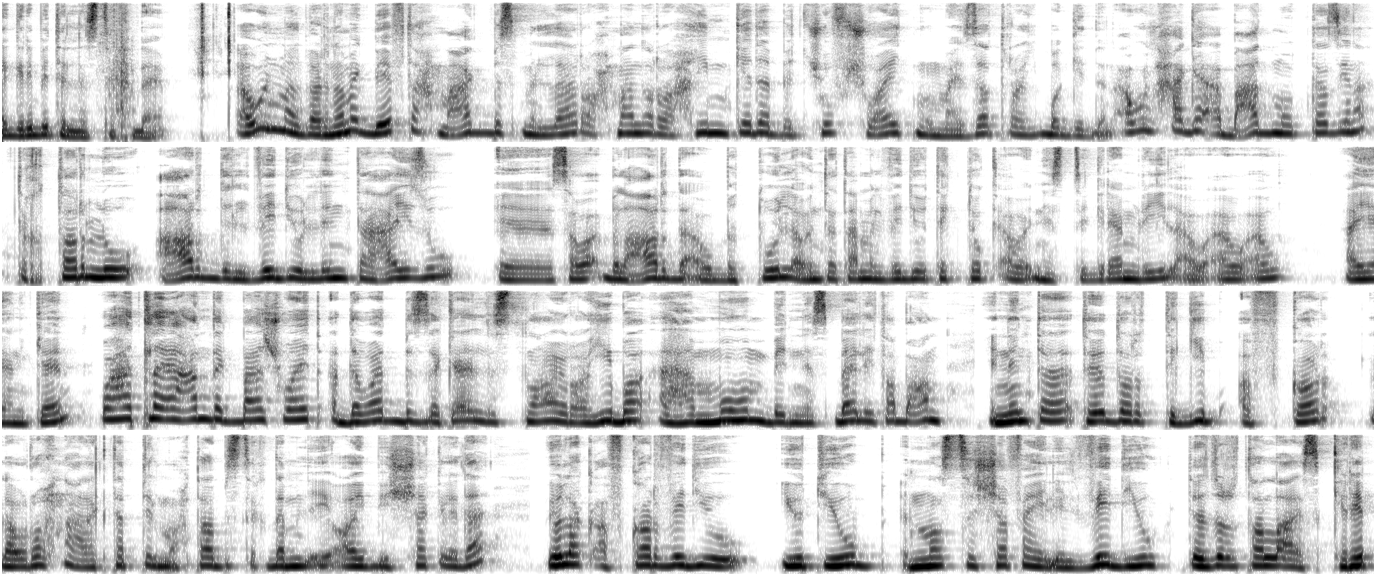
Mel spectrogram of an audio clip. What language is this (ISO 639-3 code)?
ara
